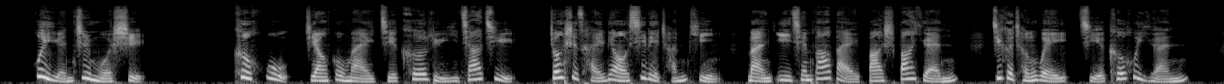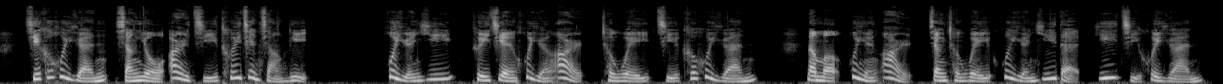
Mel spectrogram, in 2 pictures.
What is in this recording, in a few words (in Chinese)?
女 解说 介绍; 杰珂铝艺家居会员制模式介绍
